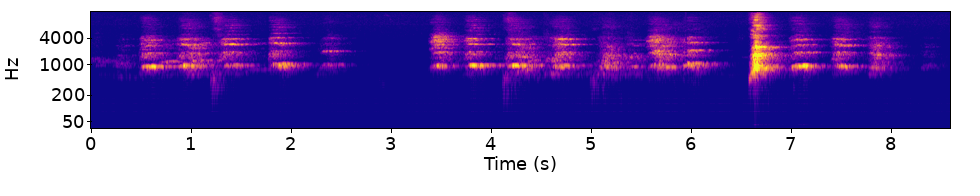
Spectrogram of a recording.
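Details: Cavalier King Charles Spaniel puppies from Robin's litter, filmed on an indoor kitchen camera on a Wednesday morning, giving bursts of high, nasal, harmonic whines and short yelps in three clusters, with brief quiet gaps and a low steady hum underneath.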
